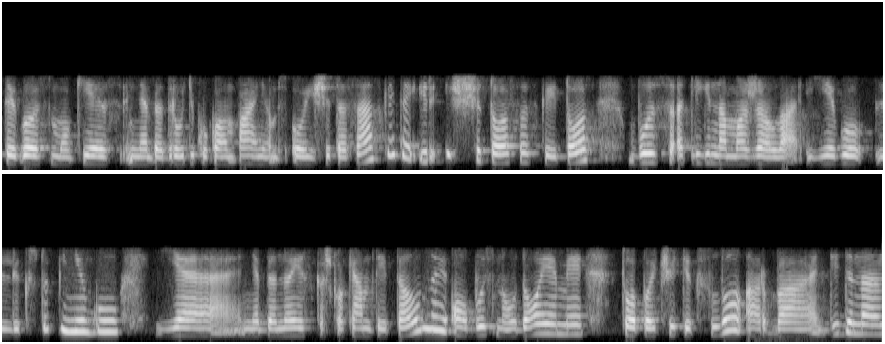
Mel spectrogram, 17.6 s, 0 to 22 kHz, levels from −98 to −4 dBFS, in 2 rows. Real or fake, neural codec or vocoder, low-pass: real; none; 3.6 kHz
